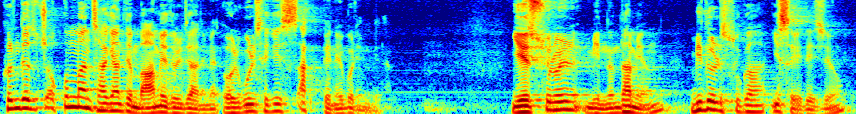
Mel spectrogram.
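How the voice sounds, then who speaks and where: Lively preacher in a reverberant hall. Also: male voice, mid-range voice, brisk. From Gyeongsang region, Korea. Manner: emphatic, addresses the congregation with rhetorical questions. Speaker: pastor. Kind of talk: sermon. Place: church sanctuary. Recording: long church-hall reverb.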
